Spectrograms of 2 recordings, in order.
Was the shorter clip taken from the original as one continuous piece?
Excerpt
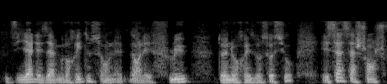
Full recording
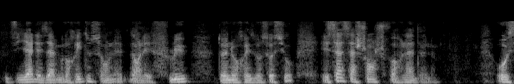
yes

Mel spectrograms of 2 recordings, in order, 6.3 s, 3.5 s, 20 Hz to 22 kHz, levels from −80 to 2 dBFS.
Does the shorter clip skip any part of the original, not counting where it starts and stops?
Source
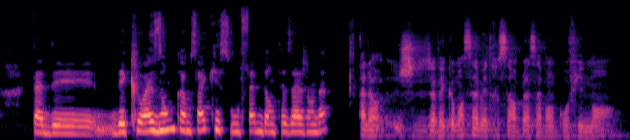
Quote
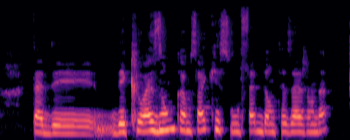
no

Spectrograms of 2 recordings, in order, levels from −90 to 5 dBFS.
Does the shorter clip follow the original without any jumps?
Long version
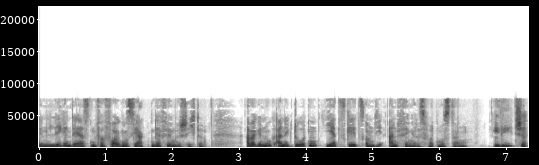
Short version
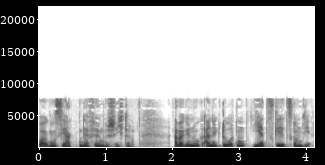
yes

